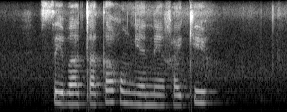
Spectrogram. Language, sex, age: Northern Sotho, female, 21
